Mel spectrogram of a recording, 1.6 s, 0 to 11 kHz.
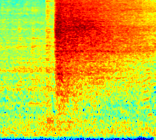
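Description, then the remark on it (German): A sudden, loud burst of hissing air from a 1960s railbus cuts in about a third of the way through and holds steady, over a low rumbling background. “Ach so, das war der, war der Schienenbus.”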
